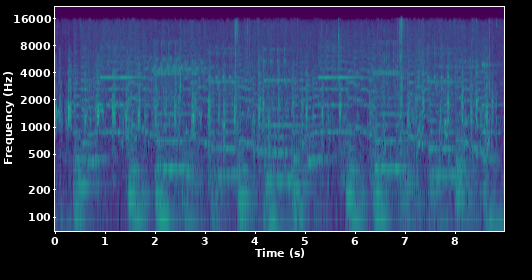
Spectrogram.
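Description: Honking, clucking calls of a goose, loud and continuous, repeating in a steady rhythm over a dense, sustained layered background.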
